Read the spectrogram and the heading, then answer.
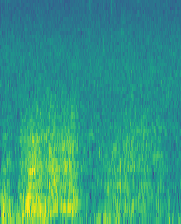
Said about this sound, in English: The heavens are coming right to us this morning. I don't know if you can hear it, but this thunder is rumbling all around me.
